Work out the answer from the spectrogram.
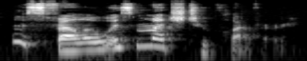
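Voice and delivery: plain reading voice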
